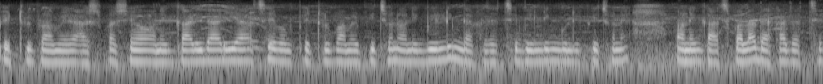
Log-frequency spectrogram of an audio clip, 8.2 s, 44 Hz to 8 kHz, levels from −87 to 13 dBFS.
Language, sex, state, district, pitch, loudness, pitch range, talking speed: Bengali, female, West Bengal, Paschim Medinipur, 180 Hz, -18 LUFS, 175-185 Hz, 180 wpm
